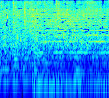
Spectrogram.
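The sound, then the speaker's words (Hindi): Water pours and splashes in a steady wash as a man scoops river water with his hand and throws it onto another person's eyes, with a continuous trickling texture throughout and no voices. “सागर ने नदी में हाथ डाल के थोड़ा पानी लेकर उसकी आंखों पर मारा”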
